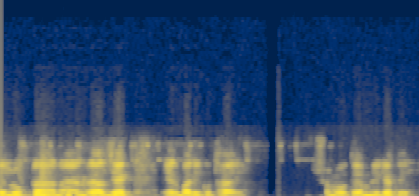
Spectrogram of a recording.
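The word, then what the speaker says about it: Hreljac: Ryan রালজ্যাক। Ryan রালজ্যাক। হুম, মানে এইচ in উচ্চারণ হবে না 1990 আর কি, H will be silent. G স্যার। In 1998, 6-year-old Ryan Relzek was shocked to learn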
